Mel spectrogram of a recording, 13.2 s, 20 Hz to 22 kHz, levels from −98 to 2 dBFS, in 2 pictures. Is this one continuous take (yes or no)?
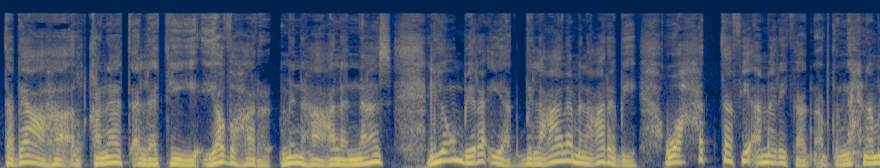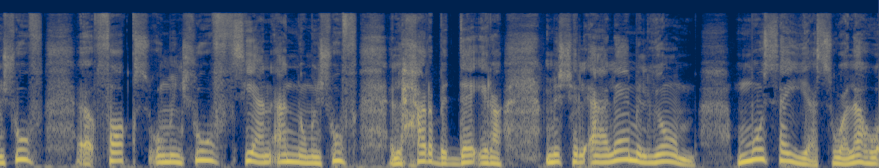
yes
